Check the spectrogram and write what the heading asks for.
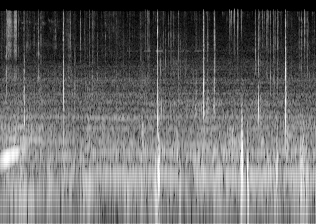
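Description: Makita cordless impact driver briefly spinning up with a rising whine at the start as a coil-pack bracket stud is run out. Scattered metallic clicks and knocks follow as the tool is set down and the bracket is handled.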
